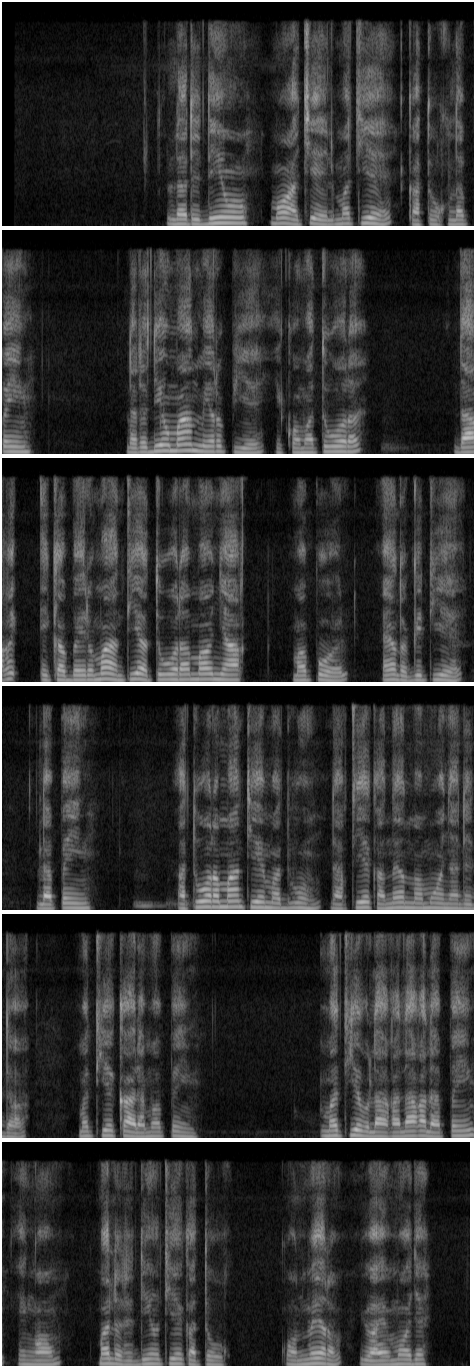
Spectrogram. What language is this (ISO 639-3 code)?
ach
